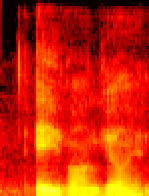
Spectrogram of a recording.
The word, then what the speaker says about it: Evangelion: Evang- Evangelion, yeah, that's how you pronounce it.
